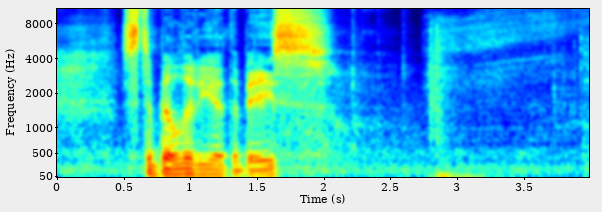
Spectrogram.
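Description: A hatch door opens with a short hiss.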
